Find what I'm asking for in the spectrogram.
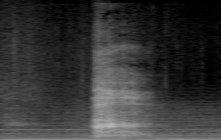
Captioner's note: sigh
